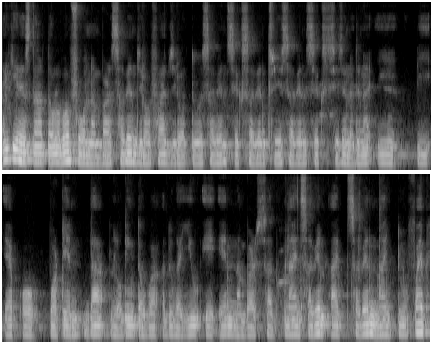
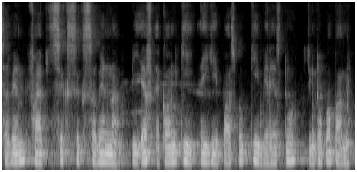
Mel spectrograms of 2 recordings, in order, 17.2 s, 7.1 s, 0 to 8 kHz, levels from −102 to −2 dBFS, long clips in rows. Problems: background sounds at intervals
